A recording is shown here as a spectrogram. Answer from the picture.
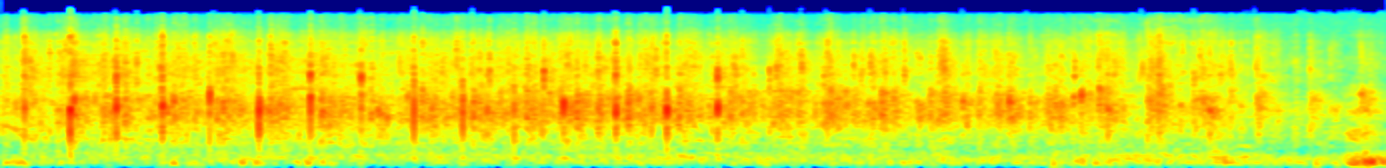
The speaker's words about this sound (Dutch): Graag een applaus van wat u hier ziet. Dat het toch maar weer gerealiseerd is en gemaakt is, zoals het hier is.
